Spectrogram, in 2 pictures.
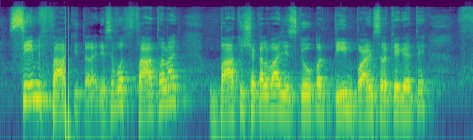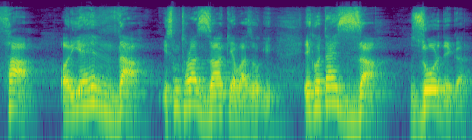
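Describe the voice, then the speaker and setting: A young man teaching the Arabic alphabet in Urdu, patiently explaining each letter and repeating its sound. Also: fairly high pitch.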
